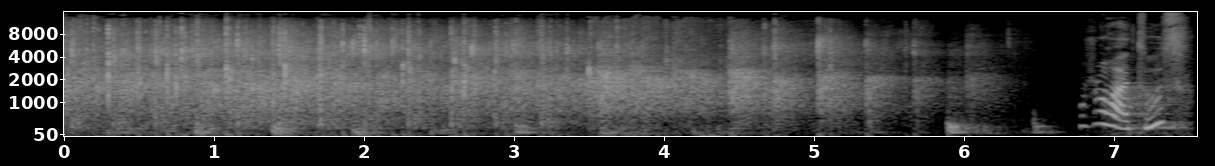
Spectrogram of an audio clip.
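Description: An audience applauds in a large hall and the clapping fades out.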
